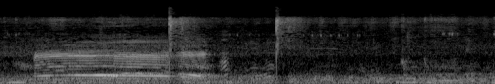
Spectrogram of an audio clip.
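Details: Bull-race cattle practising at the Asemanis field on 6 November 2022 before a kerapan sapi contest; a drawn-out lowing moo is cut off by two sharp cracks, with background music and murmuring.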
